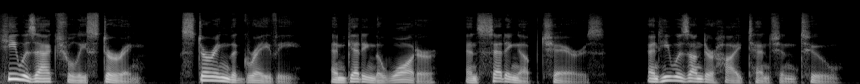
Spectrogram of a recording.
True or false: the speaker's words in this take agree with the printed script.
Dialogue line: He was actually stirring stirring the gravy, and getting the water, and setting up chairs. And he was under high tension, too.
true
